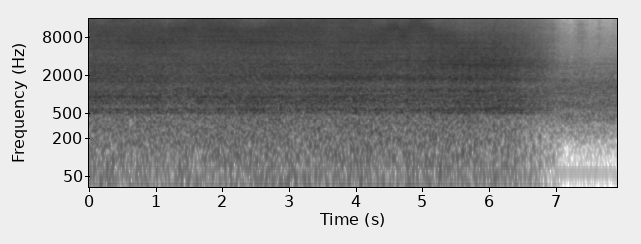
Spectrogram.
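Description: A power sander grinds loudly against metal.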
